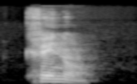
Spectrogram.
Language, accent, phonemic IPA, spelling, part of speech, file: French, France, /kʁe.nɔ̃/, crénom, interjection, LL-Q150 (fra)-crénom.wav
- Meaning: holy shit! (or similar oath)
